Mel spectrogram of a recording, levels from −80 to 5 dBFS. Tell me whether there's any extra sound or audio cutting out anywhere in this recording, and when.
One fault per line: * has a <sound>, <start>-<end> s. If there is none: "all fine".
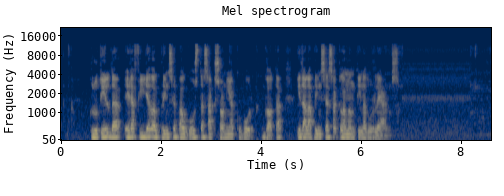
all fine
